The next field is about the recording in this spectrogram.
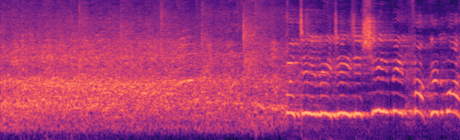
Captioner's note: audience laughing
